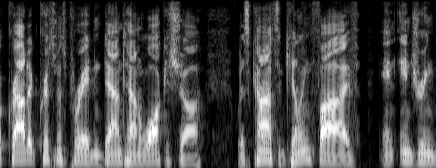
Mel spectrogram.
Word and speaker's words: Waukesha: waukesha uh what's uh matt walsh calls it wakasha i think he knows he's pronouncing it wrong waukesha locals describe the chaotic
